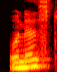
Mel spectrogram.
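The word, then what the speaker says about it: honest: में जी साइलेंट है, ऑनेस्ट में एच साइलेंट है और जो साउंड आ रही है वो ओ से शुरू हो रही है। ऑनेस्ट, एच की साउंड यहाँ पे नहीं है।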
